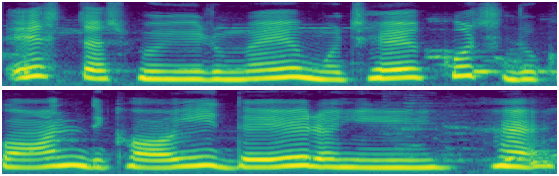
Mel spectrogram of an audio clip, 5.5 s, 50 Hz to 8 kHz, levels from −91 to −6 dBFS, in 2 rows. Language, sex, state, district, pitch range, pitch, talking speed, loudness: Hindi, female, Madhya Pradesh, Katni, 225-265 Hz, 240 Hz, 110 wpm, -13 LUFS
